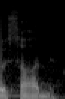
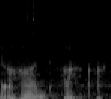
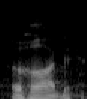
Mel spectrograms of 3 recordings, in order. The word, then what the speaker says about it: Ahad: How are you, Assad or Ahad? How How do I pronounce? Not Assad. Ahad. Ahad. I'm sorry.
